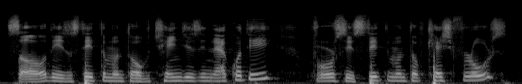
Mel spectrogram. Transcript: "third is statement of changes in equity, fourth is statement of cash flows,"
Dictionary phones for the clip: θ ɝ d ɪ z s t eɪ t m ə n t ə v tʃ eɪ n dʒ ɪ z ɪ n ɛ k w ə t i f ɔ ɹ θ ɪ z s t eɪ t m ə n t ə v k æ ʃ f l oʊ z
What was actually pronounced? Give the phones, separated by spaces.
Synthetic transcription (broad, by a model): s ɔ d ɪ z s t eɪ t m ə n t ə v tʃ eɪ n dʒ ɪ z ɪ n ɛ k w ə t i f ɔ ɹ s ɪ s t eɪ t m ə n t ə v k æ ʃ f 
